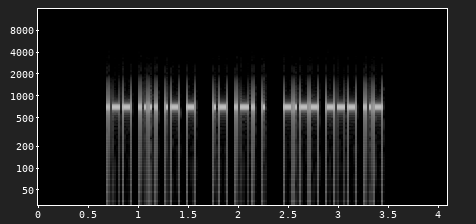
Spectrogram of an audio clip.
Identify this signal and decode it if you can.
Morse code, heard as a keyed tone, about 44 wpm, 700 Hz. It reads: WHAT ARE YOU
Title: Sets of 3 Words 45wpm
